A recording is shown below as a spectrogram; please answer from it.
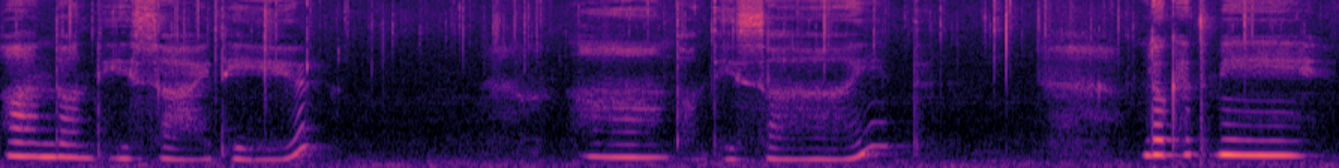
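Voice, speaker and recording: Whispering close to an ASMR mic, a woman with a slightly high voice plays a fussy, condescending female vampire. She sounds doting and fussy, halting, blunt and gently bossy. A little hiss or hum is audible.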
